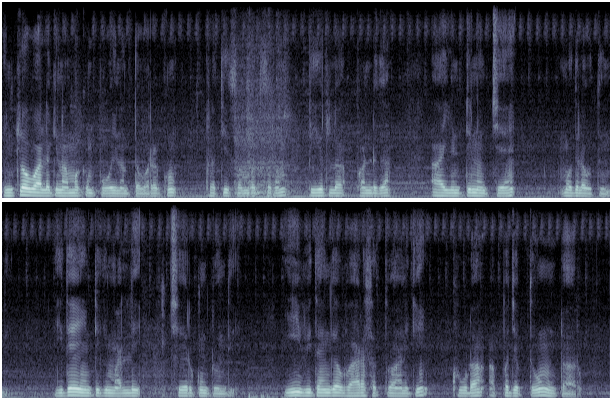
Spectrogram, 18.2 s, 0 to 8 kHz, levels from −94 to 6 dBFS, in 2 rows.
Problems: background sounds at intervals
